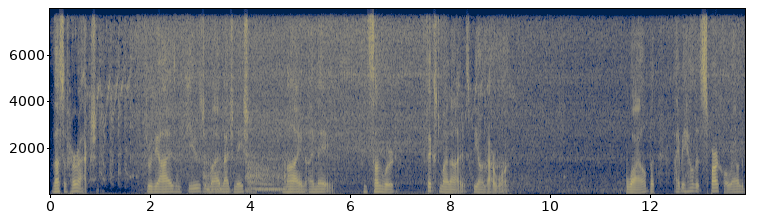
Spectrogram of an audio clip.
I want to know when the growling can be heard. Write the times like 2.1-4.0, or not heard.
3.0-4.8, 8.6-9.2.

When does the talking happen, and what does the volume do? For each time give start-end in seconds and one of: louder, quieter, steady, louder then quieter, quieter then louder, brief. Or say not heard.
0.1-1.2 brief
1.9-9.2 steady
11.5-13.8 brief.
